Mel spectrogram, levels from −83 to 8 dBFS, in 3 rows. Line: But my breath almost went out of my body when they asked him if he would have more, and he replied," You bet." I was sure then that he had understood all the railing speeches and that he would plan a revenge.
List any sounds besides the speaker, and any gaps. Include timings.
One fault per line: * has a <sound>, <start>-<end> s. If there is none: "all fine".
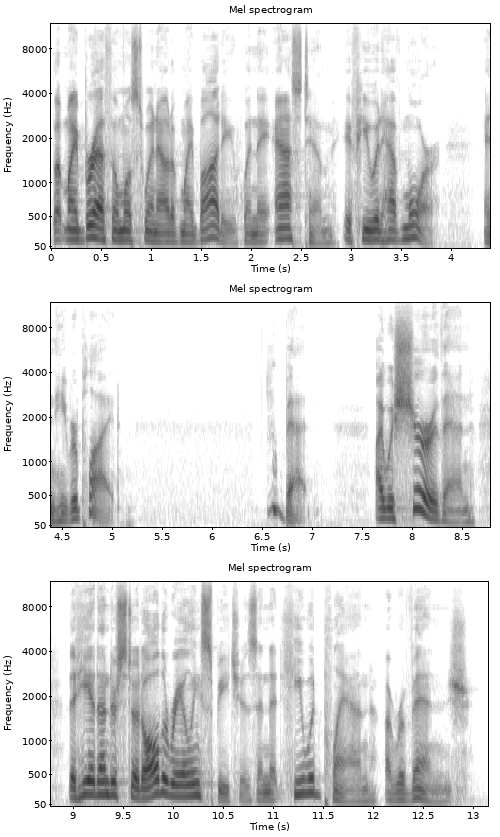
all fine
